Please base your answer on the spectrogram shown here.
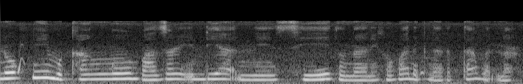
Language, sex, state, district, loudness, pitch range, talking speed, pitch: Garo, female, Meghalaya, South Garo Hills, -16 LUFS, 210-245 Hz, 115 wpm, 235 Hz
